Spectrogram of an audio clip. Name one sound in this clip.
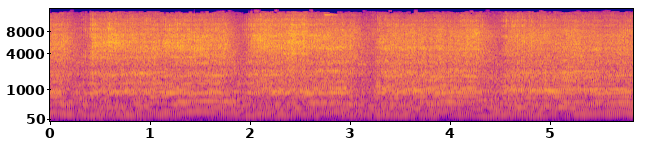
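A loud engine roars steadily under strain.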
